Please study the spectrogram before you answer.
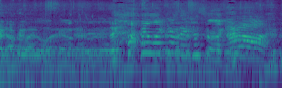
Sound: laugh

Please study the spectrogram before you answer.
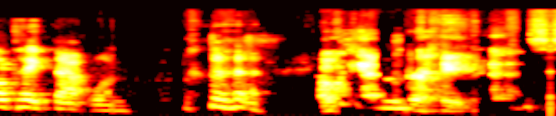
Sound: chuckles

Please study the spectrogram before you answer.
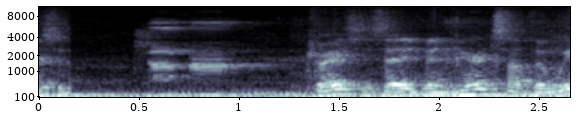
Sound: device beeping

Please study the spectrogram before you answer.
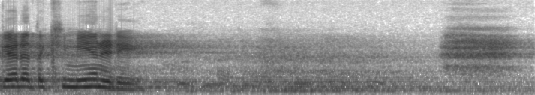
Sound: laughter

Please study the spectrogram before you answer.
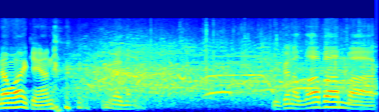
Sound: laughter

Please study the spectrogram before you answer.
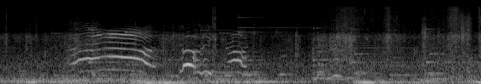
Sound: cheerful music; children laughing

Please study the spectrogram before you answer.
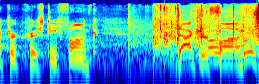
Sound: applause

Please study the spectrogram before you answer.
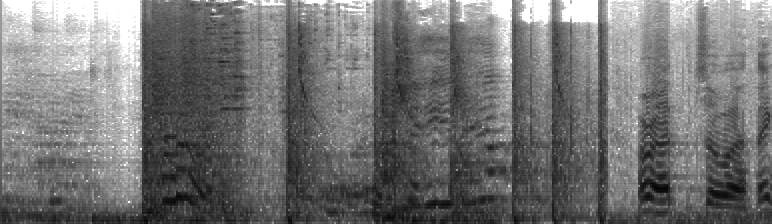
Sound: distressed techmoan noises; gunshots

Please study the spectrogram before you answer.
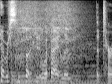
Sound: blasting

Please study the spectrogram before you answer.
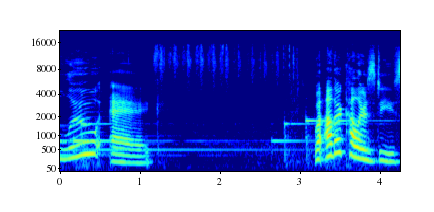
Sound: egg rattles

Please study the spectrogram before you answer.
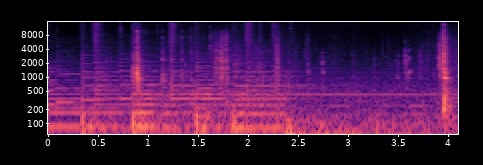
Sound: gentle music; air whooshing; door opens

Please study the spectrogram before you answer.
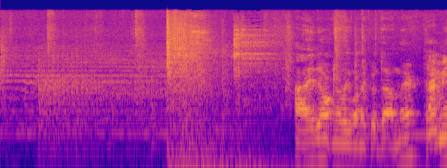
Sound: creaks

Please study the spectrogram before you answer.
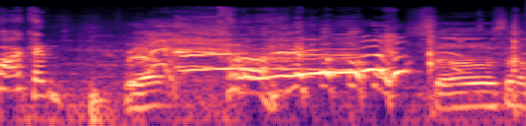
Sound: laughing; laughter

